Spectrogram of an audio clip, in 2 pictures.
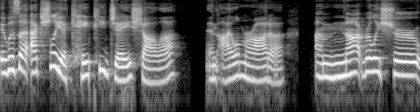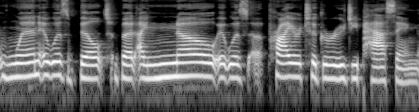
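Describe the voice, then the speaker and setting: A woman speaks very slowly in a Southern US accent. The recording is very clean with a silent background. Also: medium pitch for a woman, ordinary pitch variation. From US South, southern Mississippi. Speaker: acupuncturist and yoga teacher. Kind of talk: interview.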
